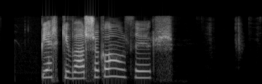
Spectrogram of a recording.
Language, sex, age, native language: Icelandic, male, 10, Icelandic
